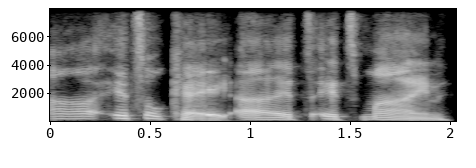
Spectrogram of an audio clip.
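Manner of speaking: way over-the-top nerdy voice. Imitating the trailer shot of struggling to pull the sword down: over-the-top nerdy Prince Adam voice. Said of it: "it just feels really over the top nerdy".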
